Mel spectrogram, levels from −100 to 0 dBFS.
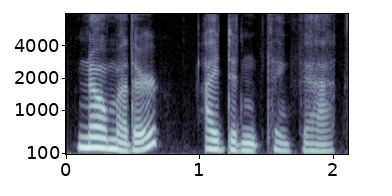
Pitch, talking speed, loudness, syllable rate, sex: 180 Hz, 170 wpm, -19 LUFS, 4.3 syllables/s, female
